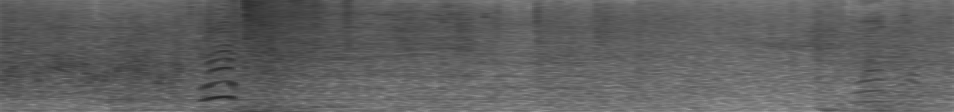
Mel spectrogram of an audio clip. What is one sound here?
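A handgun fires loud shots.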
